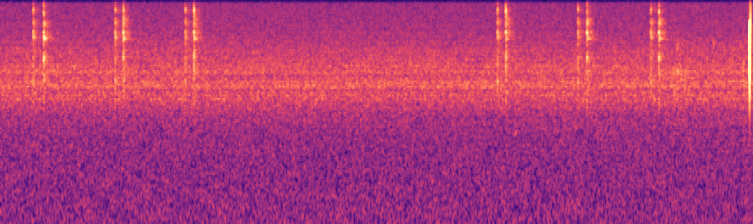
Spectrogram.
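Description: Faint computer mouse clicks, six quick pairs spread across a near-silent background.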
